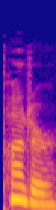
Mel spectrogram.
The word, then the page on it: punter: American English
